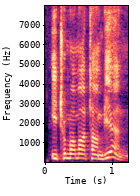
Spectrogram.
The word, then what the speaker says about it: y tu mamá también: Y tu mamá también. By the way, Ken, it's pronounced y tu mamá también.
